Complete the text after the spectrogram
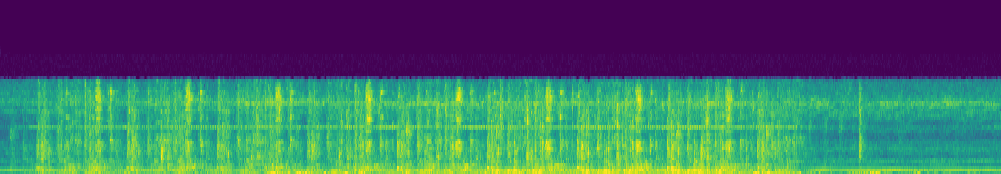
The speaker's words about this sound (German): Also die haben jetzt Schokolade in eine Reihe gepackt und jetzt wird die Maschine angeschmissen. Genau, Achtung, jetzt wird's laut.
